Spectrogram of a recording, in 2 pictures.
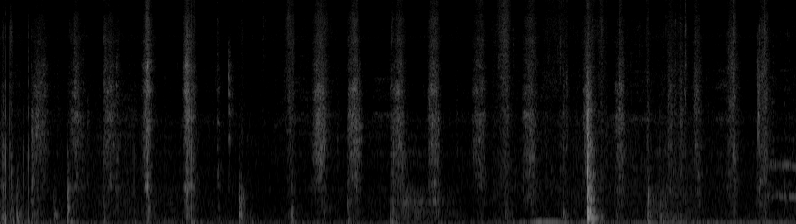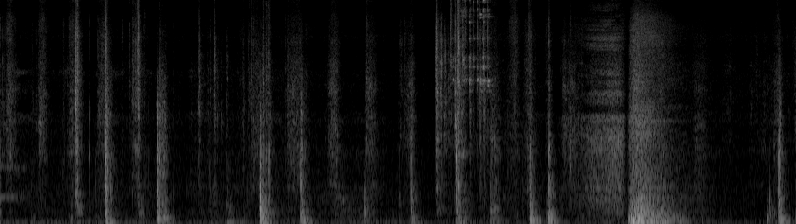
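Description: Scattered clinks and knocks of a cow's metal neck chain and rustling as she is scratched under the neck, with two louder rushes of air near the end from the cow breathing out close to the microphone.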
